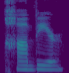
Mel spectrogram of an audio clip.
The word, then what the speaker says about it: Khabir: And the Khabir is spelled KH, like the KH, and then A, B as in boy, I-R, Khabir, Khabir.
